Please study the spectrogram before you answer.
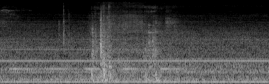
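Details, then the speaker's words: C5 Corvette pop-up headlight motor after replacing a stripped gear with a brass gear: short, smooth electric whir as the lights fold down, with no grinding or clicking. Noise fixed; normal operation. "Alright, we got no noise. Everything looks good. Let's test it out again. Alright, looks like there's no more noise."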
